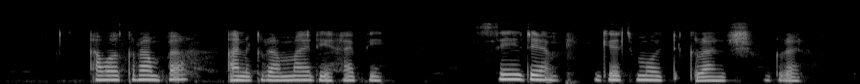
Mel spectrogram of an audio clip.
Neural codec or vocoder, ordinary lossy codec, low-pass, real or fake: none; none; 7.2 kHz; real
